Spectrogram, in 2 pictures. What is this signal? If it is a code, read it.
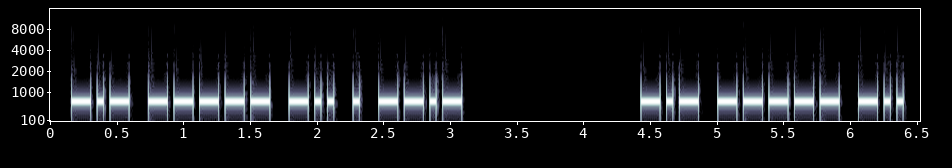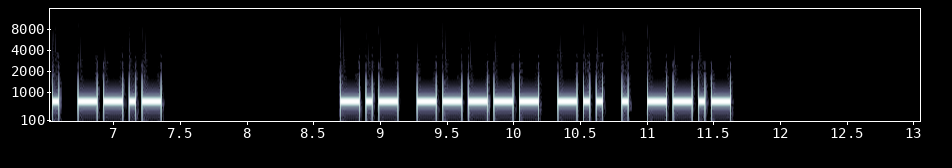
Morse code, heard as a keyed tone, about 25 wpm, 700 Hz. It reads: K0DEQ K0DEQ K0DEQ
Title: Call Signs Repeated 2x - 25wpm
